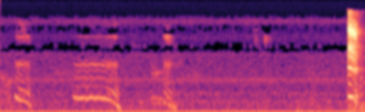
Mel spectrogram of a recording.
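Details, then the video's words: Young sea otter joey calling repeatedly: four shrill, squealing calls, each rising briefly and then sliding steeply downward, spaced about a second apart, over a steady low hum. "Joey sea otter, why so vocal?"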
